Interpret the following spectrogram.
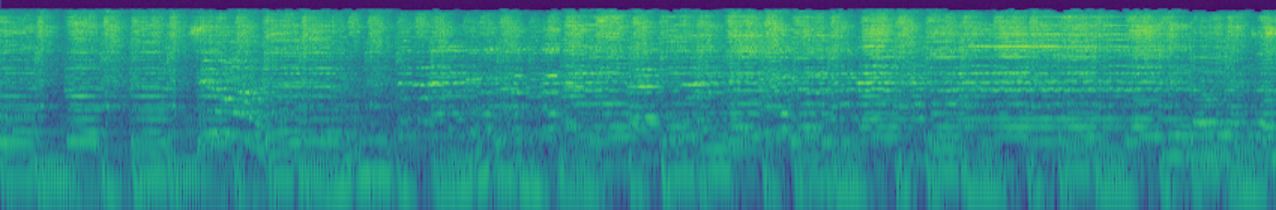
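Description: A regional Mexican band playing an instrumental cumbia passage, the accordion carrying the melody over bass and guitar in a steady dance rhythm.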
